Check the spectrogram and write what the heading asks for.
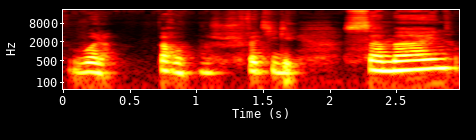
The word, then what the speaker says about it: Samhain: Samhain ou Samin pour ceux qui prononceraient comme ça.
